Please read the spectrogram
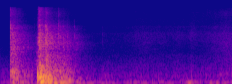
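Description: A closet door being shut: a short sharp click, then a heavier thump about half a second in that dies away quickly.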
